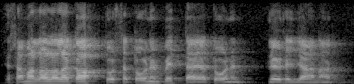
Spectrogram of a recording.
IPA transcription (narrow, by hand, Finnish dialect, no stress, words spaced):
jɑ sɑmɑlːɑ lɑelːɑ kɑhtˑoˑesːɑ toˑeneʋ ʋetːæː jɑ toˑenen løysejˑæː nɑrˑuo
